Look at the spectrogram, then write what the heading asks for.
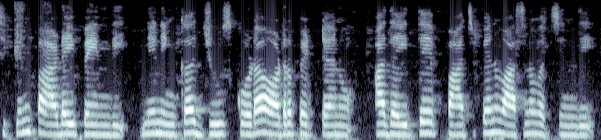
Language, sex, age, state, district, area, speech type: Telugu, female, 45-60, Andhra Pradesh, Kakinada, rural, spontaneous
